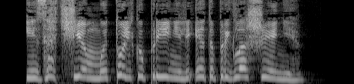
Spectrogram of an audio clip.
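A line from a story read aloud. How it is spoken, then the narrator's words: Exclamation. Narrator (Russian): она воскликнула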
